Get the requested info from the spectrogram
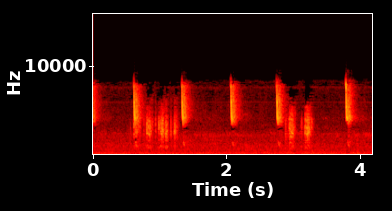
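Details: Chipmunk chipping: five loud, high, clipped notes with softer, lower chirps and squeaks between them, irregularly spaced.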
